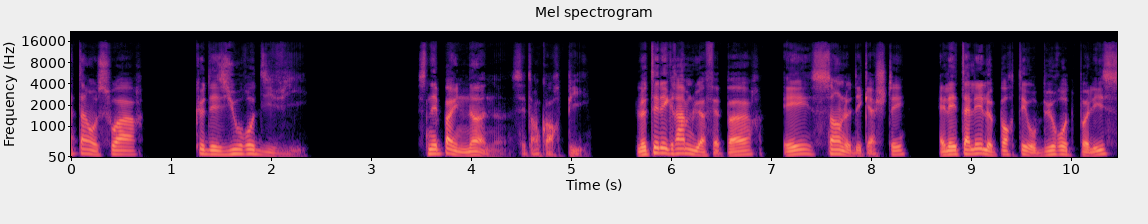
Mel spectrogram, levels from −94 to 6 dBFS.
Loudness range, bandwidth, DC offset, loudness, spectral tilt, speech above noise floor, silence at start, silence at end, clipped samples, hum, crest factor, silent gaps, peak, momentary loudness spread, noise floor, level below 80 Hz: 5 LU; 16 kHz; under 0.1%; -22 LUFS; -6 dB/octave; over 68 dB; 0 s; 0 s; under 0.1%; none; 20 dB; none; -2 dBFS; 15 LU; under -90 dBFS; -54 dBFS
